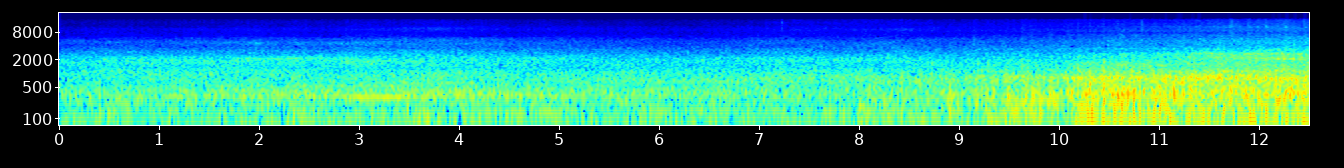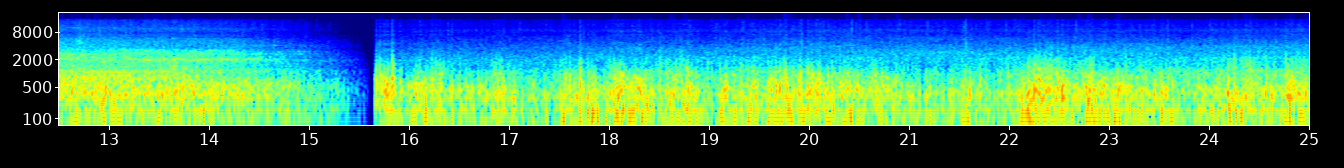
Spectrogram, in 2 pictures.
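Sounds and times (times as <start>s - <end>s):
tram wheels rolling on rails: 0.0s - 25.0s
wind on microphone: 5.4s - 25.0s.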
